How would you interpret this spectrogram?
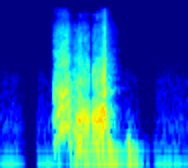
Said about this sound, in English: Perfect. You're being so good. Now zip them up.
